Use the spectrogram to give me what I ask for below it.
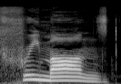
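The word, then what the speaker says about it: Frémont: Freeman's or Fremont's but Freeman's guest ranch exactly as Fremont's father had pronounced his name the French pronunciation of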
